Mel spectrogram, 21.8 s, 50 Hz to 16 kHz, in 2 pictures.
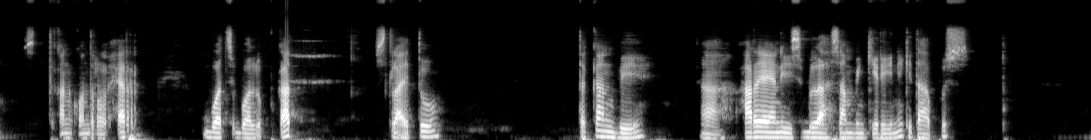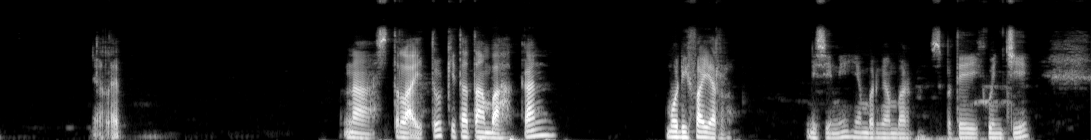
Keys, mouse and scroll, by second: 1.2 a, 4.9 b, 8.9-11.2 middle drag, 10.0 x, 11.8-15.4 middle drag, 15.4-17.2 drag, 21.1-21.8 drag.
